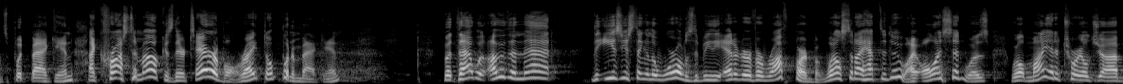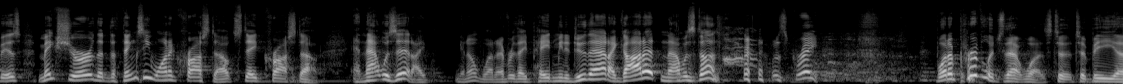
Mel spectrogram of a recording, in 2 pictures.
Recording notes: opening lecture at Mises University 2017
